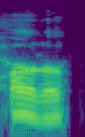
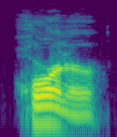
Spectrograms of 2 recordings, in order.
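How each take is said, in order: First: The first vowel sounds like 'ar'. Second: The first vowel sounds like 'or'. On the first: The speaker calls it wrong. "not Harner" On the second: The speaker calls it right. "Horner over Weingeroff, not Harner"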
